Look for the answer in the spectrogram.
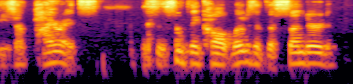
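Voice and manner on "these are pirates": quiet whispering voice. In a tabletop game, a player's character speaks to the group: whisper. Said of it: "I whisper to them".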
